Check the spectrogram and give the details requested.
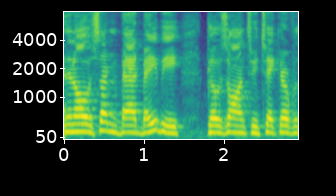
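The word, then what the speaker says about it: Bhad Bhabie: Bad Baby. The H is silent.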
